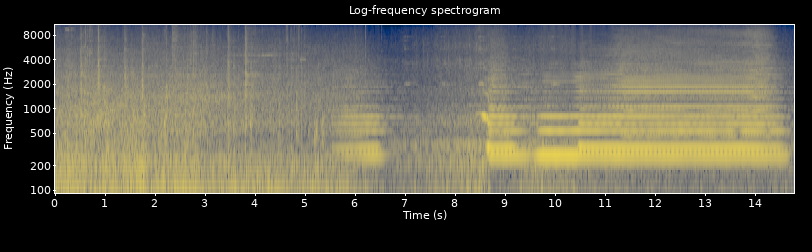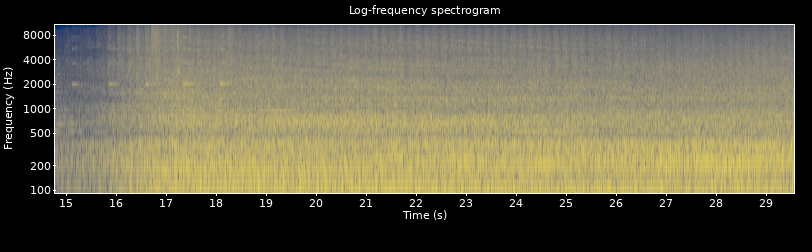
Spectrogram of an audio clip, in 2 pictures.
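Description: Passenger train rolling by with clattering wheels. Then the locomotive's horn sounds a short blast and a long chord-like blast of about six seconds for a grade crossing. After that the yellow diesel locomotive and passenger cars rumble loudly past the crossing.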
